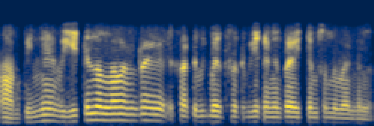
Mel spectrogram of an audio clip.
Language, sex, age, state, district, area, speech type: Malayalam, male, 18-30, Kerala, Idukki, rural, conversation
